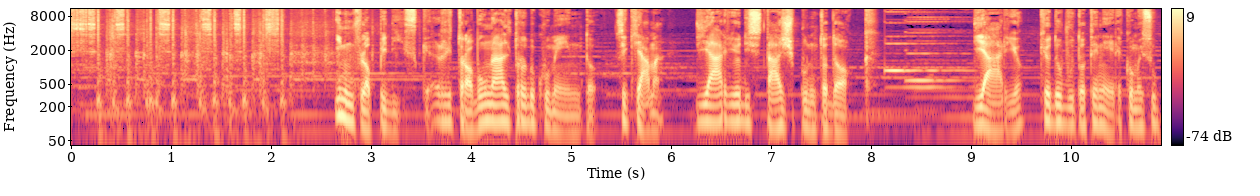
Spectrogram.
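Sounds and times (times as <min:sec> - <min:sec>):
printer printing a letter: 0:00.0 - 0:02.7
speech: 0:02.6 - 0:08.1, 0:09.0 - 0:10.8.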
